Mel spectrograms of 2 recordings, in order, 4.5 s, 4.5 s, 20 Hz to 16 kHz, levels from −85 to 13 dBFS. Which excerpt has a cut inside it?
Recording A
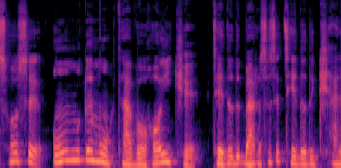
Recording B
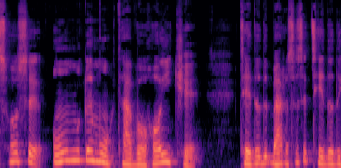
A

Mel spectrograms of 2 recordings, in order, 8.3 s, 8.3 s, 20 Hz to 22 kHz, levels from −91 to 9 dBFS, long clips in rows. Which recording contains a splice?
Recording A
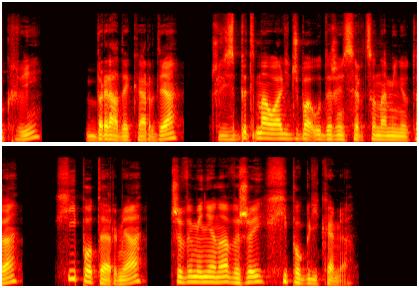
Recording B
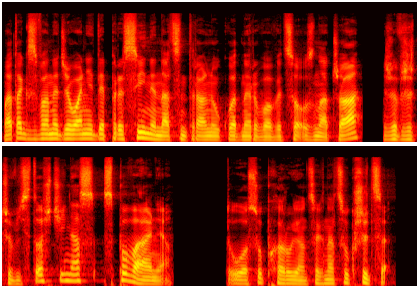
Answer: B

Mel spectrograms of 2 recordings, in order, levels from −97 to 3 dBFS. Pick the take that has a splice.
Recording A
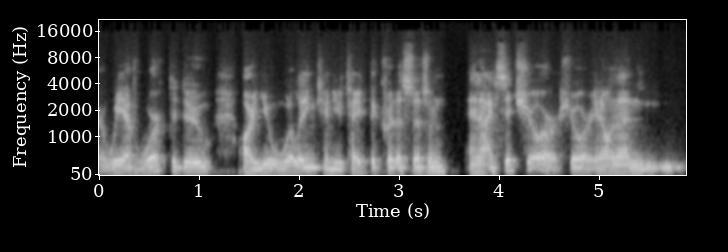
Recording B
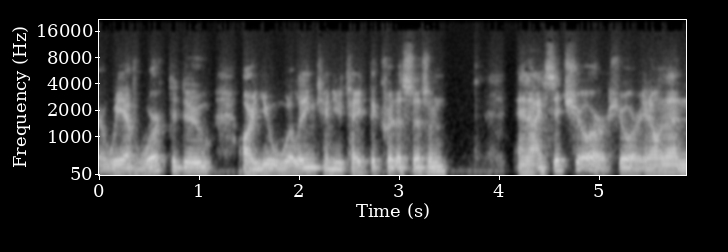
A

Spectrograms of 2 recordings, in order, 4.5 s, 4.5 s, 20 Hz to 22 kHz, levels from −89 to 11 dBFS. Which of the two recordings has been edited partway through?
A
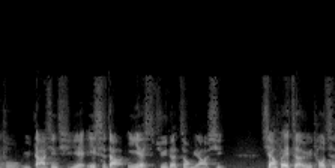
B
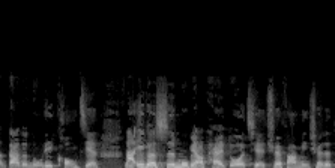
B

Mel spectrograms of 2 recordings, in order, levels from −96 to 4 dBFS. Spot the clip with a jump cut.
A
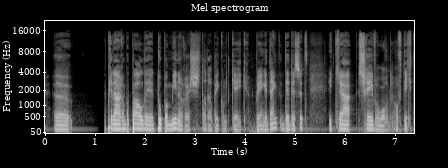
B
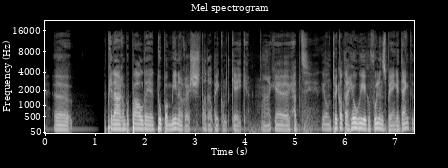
A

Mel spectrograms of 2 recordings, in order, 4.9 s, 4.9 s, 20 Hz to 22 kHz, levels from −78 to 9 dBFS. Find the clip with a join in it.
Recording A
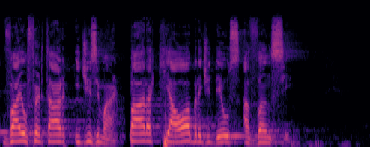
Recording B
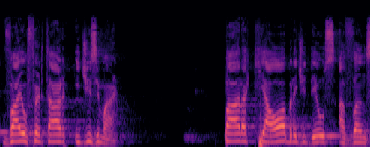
A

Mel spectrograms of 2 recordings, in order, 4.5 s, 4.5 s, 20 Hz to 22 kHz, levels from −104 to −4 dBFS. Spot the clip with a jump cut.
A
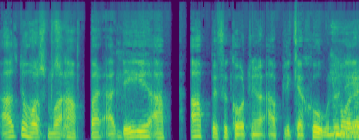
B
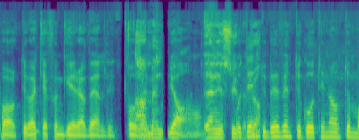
B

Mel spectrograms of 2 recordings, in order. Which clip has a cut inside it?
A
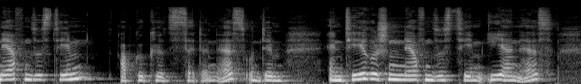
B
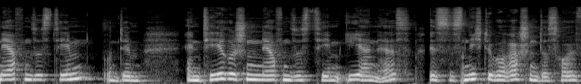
B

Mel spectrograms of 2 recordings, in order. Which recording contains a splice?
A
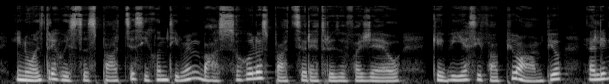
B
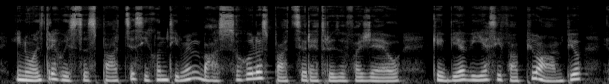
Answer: A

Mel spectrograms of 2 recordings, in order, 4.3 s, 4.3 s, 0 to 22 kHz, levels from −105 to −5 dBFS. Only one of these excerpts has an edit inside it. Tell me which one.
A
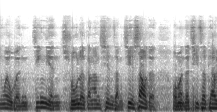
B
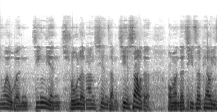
B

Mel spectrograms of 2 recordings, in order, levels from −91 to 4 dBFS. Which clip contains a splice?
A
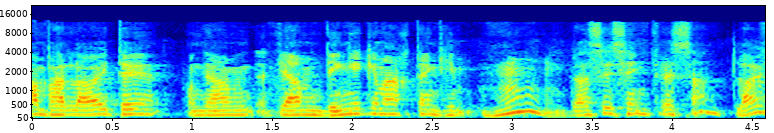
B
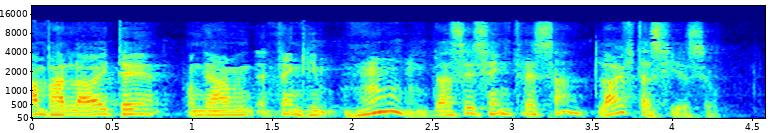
B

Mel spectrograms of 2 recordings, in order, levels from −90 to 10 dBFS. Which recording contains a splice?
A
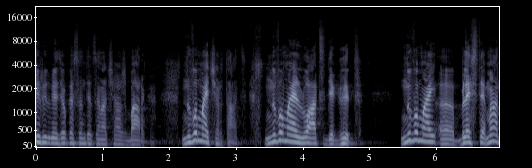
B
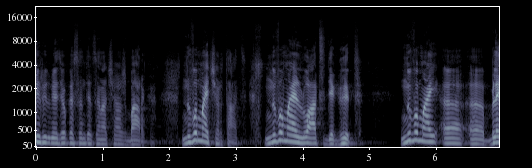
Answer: A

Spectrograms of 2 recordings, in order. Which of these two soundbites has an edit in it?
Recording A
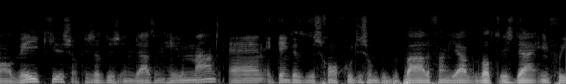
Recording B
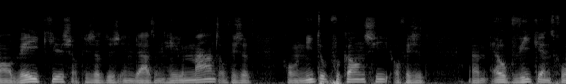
A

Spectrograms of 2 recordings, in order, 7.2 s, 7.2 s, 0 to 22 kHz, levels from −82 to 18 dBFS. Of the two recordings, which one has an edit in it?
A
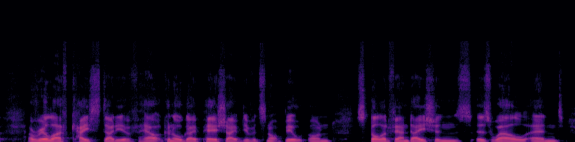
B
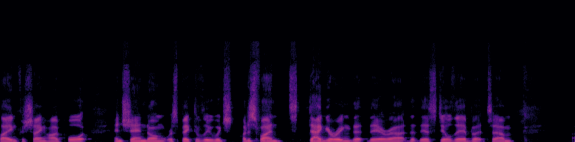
B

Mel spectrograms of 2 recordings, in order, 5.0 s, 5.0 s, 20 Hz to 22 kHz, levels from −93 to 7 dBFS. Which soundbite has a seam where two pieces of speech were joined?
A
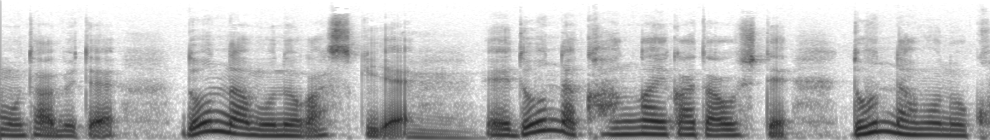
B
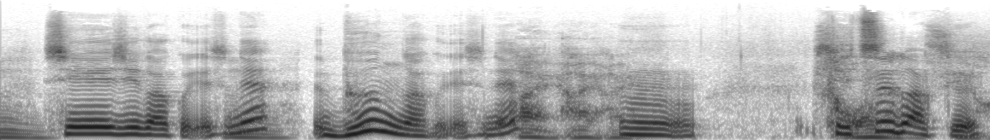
B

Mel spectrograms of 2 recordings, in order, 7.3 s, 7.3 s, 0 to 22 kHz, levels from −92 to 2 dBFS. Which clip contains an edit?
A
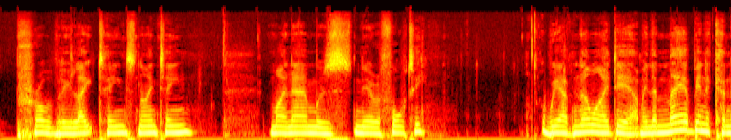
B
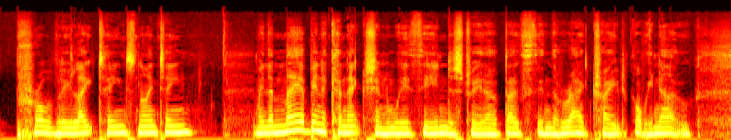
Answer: B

